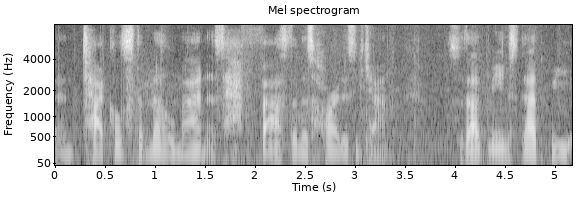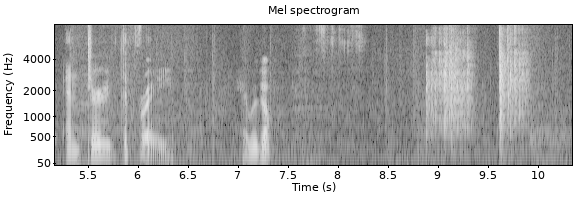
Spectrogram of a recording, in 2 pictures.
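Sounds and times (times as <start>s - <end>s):
speech: 0.3s - 7.4s
dice rolling on a hard table: 7.8s - 8.3s, 8.9s - 10.0s.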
